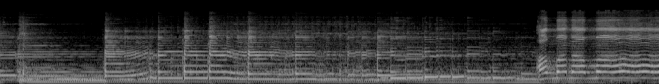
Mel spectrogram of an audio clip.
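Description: Bağlama (Turkish long-necked saz) playing a plucked instrumental Turkish folk melody over a steady low backing drone. Near the end a held, wavering note enters.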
